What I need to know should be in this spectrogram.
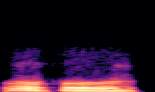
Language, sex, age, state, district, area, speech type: Urdu, male, 30-45, Uttar Pradesh, Muzaffarnagar, urban, conversation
